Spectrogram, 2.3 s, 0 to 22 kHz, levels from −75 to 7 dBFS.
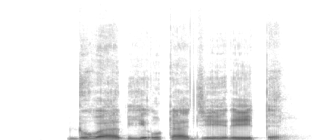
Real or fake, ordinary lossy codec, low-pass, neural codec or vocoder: fake; none; none; codec, 44.1 kHz, 3.4 kbps, Pupu-Codec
